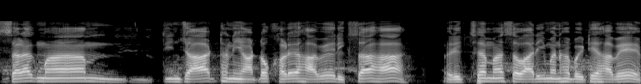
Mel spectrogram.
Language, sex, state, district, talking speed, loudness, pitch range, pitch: Chhattisgarhi, male, Chhattisgarh, Bastar, 160 wpm, -15 LUFS, 120-140 Hz, 135 Hz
